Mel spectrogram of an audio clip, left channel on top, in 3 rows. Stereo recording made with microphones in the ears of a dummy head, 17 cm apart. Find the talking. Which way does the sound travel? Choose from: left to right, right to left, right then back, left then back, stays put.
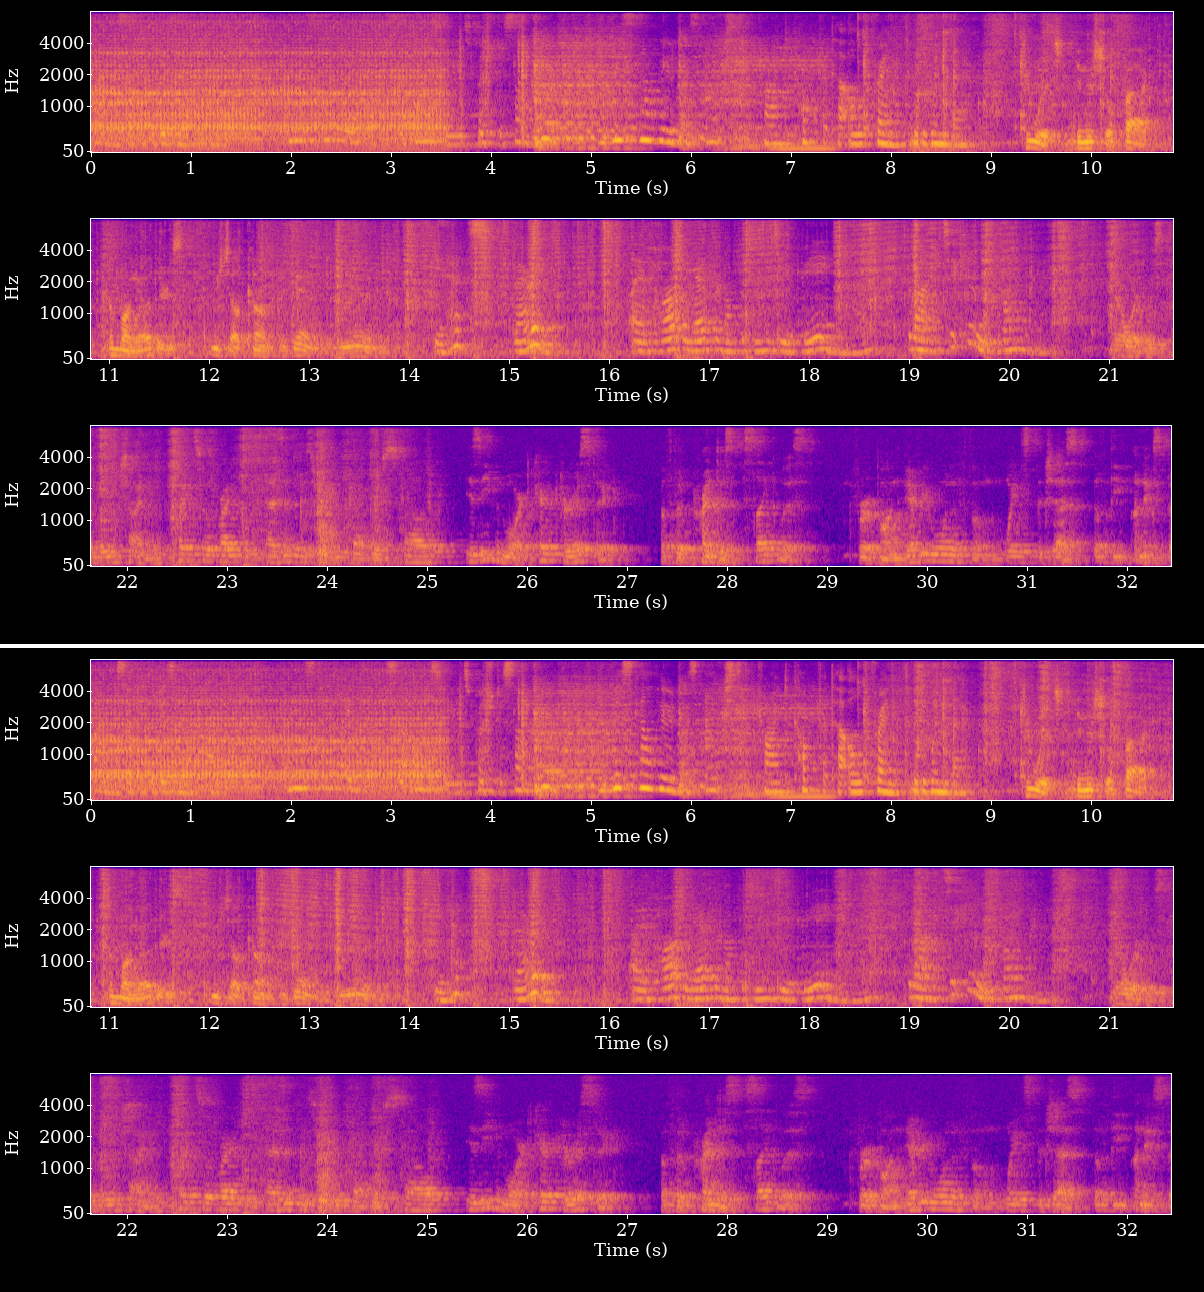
right to left.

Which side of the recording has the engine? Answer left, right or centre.
centre.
